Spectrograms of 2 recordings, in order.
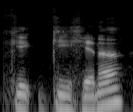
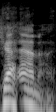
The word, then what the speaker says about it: Gehenna: It looks more like it would be pronounced Gehenna. It's G-E-H. Gehenna.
